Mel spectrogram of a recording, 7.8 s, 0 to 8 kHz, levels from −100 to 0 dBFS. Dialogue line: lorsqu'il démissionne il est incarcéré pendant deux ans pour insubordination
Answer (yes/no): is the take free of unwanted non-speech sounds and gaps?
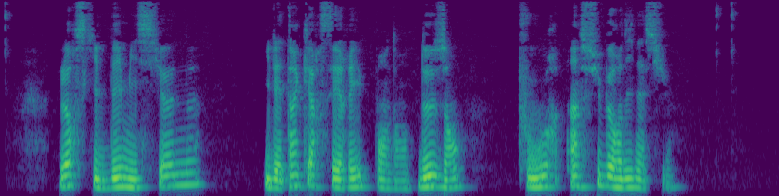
yes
